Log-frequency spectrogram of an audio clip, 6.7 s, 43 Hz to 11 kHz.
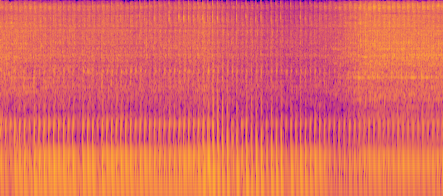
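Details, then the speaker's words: Honda CRF80 at factory air mixture setting, screw two turns out: uneven putter skipping beats at idle, a lean misfire; one turn out gives a stable idle. "So I just want to point out, this is how the bike idled when we got it from the factory. Listen to how it kind of misses."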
